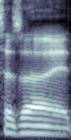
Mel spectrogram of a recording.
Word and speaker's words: SZA: It's pronounced SZA.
